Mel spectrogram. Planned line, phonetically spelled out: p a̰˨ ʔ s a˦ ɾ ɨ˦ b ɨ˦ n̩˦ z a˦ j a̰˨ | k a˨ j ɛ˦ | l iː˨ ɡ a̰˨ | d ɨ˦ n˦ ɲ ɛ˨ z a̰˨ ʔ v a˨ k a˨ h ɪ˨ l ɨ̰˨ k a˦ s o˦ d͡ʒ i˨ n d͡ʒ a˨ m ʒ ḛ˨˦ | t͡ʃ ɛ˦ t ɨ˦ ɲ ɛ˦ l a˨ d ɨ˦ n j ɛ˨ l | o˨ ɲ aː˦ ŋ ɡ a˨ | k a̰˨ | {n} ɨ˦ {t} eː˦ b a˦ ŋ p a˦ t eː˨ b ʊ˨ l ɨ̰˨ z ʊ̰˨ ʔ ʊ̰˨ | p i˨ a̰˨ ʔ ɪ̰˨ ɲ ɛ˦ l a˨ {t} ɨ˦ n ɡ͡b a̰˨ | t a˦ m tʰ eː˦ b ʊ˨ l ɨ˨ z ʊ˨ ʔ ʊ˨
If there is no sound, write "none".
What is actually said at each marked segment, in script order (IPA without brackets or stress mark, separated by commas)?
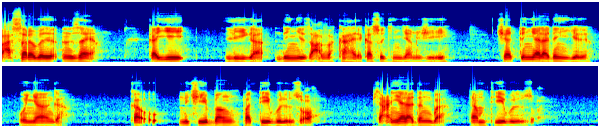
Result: n, t͡ʃ, d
